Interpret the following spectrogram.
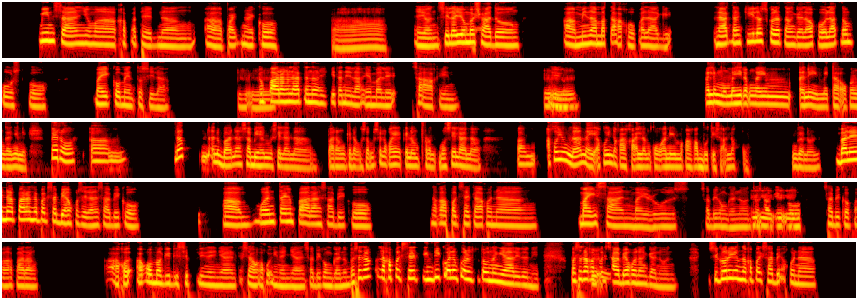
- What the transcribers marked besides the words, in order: other background noise; tapping
- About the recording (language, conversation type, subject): Filipino, advice, Paano ko malalaman kung mas dapat akong magtiwala sa sarili ko o sumunod sa payo ng iba?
